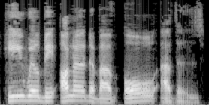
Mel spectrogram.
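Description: A man reading an audiobook, voicing a cold, guarded middle-aged wizard who speaks flatly and quietly. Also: mid-range voice, gravelly, no room sound, voice pushed up. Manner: flat, quiet, measured.

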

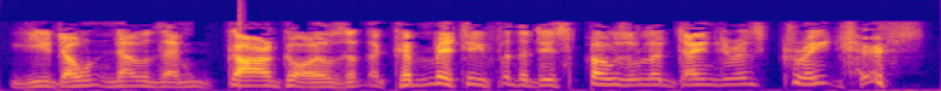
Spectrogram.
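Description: A man doing a gruff, weeping giant gamekeeper. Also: a little high, fairly even intonation, moderate pace, no echo, muffled recording, voice pushed up, lightly acted. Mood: tearful. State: crying.

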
